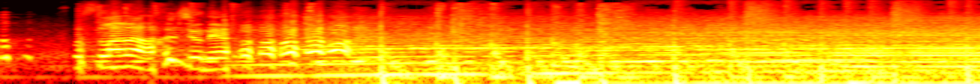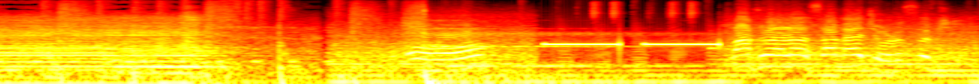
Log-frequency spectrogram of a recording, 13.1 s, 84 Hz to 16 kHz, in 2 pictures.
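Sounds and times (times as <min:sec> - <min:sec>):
background music: 0:00.0 - 0:13.0
car engine at high revs: 0:01.8 - 0:08.2
electronic beeps: 0:10.0 - 0:11.4.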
